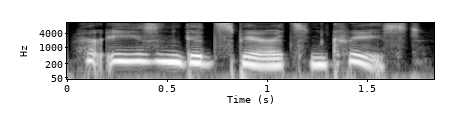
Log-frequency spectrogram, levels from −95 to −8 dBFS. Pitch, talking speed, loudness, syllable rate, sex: 215 Hz, 195 wpm, -16 LUFS, 5.7 syllables/s, female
